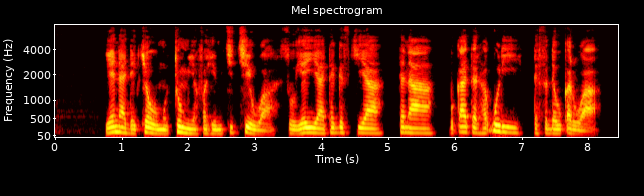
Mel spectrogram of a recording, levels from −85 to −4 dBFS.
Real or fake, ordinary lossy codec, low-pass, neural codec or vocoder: real; none; none; none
